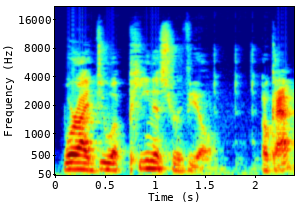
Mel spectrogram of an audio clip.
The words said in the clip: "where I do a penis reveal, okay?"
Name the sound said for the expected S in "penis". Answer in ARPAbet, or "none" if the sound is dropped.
S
